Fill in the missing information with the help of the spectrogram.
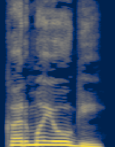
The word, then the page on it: ಗ್ರಾಮ್ಯಕ: Kannada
